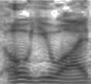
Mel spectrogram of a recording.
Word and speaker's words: Oui: We is, of course, a French word. I don't hold that against them. It's OUI Desserts at 3411 Kirby, and they make the best macaron in the city and also the best everything else.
